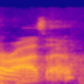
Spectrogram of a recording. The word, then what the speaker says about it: Peraza: You said Jessica Peraza. How do you say it? – Peraza. – Peraza? – That sounds like everyone makeup line Perez.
